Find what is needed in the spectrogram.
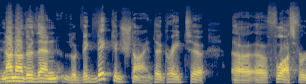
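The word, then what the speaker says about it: Wittgenstein: discussions with with with Vic and Stein and he pronounced Vic and Stein as weaken Steen weakened Steen and kept calling him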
